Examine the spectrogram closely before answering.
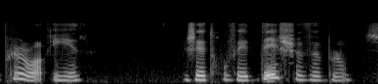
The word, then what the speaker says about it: cheveux: Un cheveu becomes des cheveux. Please pay attention to the pronunciation here. As you noticed, we don't pronounce the letter X at the end. X remains silent.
